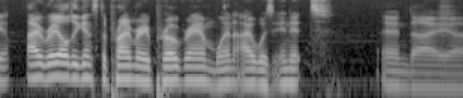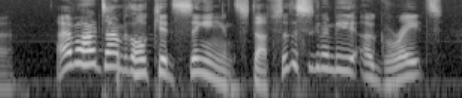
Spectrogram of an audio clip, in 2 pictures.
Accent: California, United States; Yeah, maybe, but I'm not from the Bay Area.

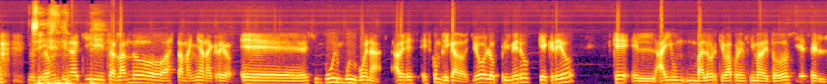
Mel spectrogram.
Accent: Villanueva de la Serena, Extremadura, Spain; crónicas de fútbol sobre el equipo de mi pueblo, de Villanueva de la Serena, en Extremadura.

